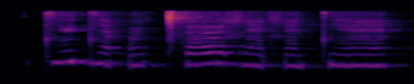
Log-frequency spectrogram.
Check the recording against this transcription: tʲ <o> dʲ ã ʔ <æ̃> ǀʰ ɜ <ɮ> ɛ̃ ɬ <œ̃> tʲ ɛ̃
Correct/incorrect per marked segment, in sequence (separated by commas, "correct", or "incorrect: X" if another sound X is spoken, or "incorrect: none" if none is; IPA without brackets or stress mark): incorrect: ɵ, incorrect: ə̃, correct, incorrect: ɛ̃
